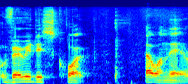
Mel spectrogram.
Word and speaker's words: Veridis Quo: That so it's spelt Veridis quote. That one there, right? Oh, yeah. Now say it fast. Veridis quo. Very disco. Oh, very disco. Very disco.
